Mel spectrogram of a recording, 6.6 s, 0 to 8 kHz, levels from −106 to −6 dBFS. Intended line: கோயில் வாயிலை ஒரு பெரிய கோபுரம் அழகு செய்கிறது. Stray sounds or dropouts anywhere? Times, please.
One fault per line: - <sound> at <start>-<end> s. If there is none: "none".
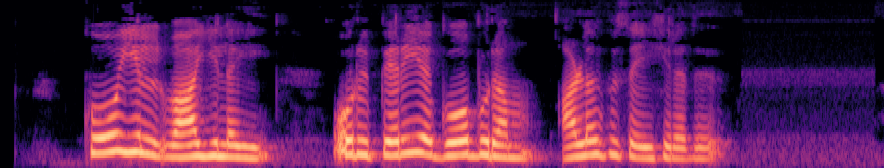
none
